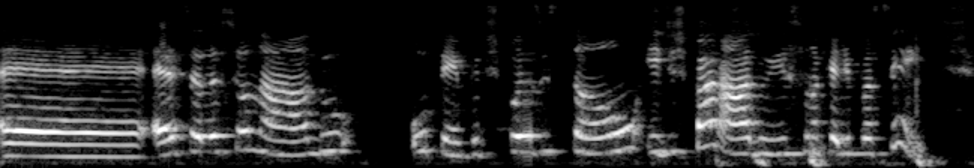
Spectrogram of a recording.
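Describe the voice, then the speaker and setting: A woman's high-pitched voice. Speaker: university lecturer. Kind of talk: online lecture.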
